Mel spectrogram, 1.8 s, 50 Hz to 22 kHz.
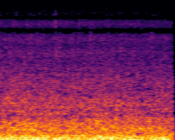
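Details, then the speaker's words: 2008 Ford Explorer, 4.0L SOHC V6, running at idle, hood open: heavy, loud, rough and uneven low rumble; owner says it usually idles this loud, cause unclear. "have my Earbuds in right now just so you can hear how loud this thing usually idles. I get used to it, but I'll put them back in a second so the microphone quality's back up."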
